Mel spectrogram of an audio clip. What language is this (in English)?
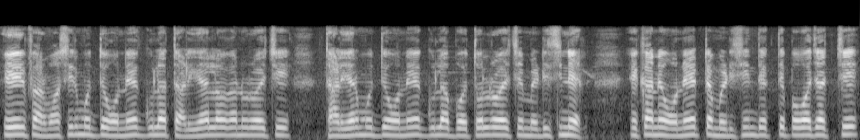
Bangla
